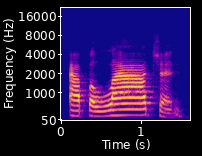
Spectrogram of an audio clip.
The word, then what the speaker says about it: Appalachian: Appalachian.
